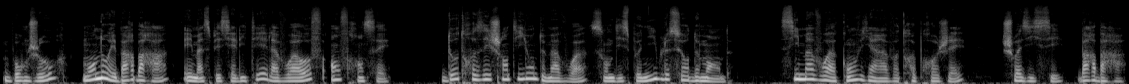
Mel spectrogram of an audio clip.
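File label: French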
